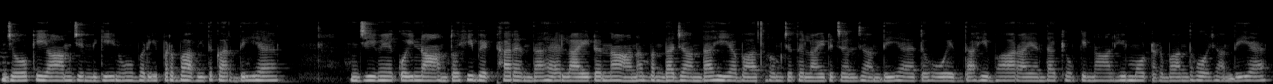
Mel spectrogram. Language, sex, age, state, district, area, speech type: Punjabi, female, 45-60, Punjab, Amritsar, urban, spontaneous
